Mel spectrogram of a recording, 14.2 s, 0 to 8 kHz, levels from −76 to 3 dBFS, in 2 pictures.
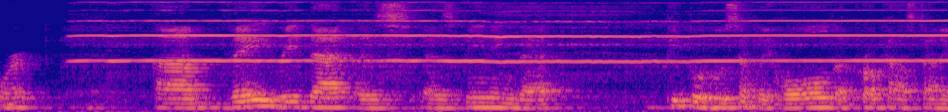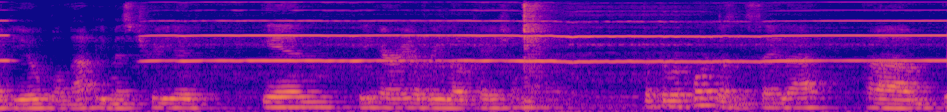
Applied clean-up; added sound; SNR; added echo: none; Bowed string instrument; 1 dB; reverberation time 0.6 s.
